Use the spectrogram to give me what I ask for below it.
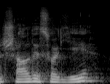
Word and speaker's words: Charles de Solier: Ja, Charles de Solier.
